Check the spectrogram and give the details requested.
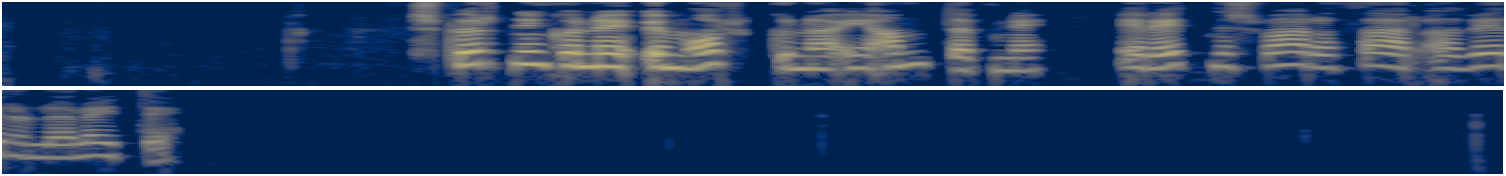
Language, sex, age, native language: Icelandic, female, 30-39, Icelandic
